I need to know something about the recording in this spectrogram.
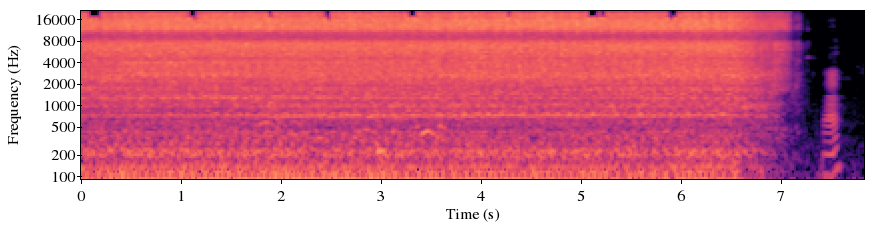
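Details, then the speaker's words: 1978 Chrysler Newport running for the first time in a long time after a fuel pump replacement, still needing a tune-up. A rough, busy idle with a quick, even tick about three per second, then shutdown. Lifter chatter is suspected, not confirmed. "lifter chatter."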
